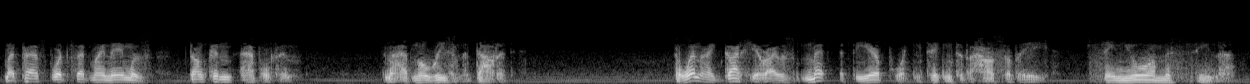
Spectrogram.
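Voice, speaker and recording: An earnest man searching for his lost identity in a vintage radio drama. His voice is very low with a creaky edge, swinging widely in pitch as he speaks in a measured, hesitant way. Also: very animated, exaggerated voice. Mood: troubled, confiding. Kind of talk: 1970s radio drama acting, narration and dialogue. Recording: muffled vintage radio recording, faint music.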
